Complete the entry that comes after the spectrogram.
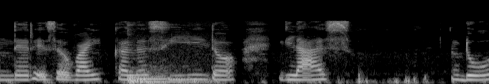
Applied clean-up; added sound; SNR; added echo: none; Thump, thud; 0 dB; none.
